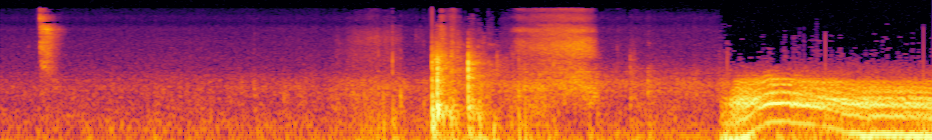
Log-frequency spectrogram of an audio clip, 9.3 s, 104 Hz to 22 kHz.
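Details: Big F2 Savannah cat, frightened of a little kitten as Sabian and Sabina meet for the first time indoors; after quiet rustling and knocks, a long, low, harmonic growl rises and sags, sustained for over two seconds.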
